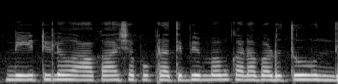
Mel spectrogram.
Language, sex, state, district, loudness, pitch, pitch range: Telugu, male, Telangana, Hyderabad, -14 LUFS, 210 Hz, 205-215 Hz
